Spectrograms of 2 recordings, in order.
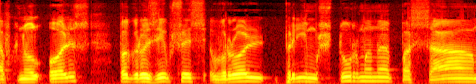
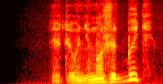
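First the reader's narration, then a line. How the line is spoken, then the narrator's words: Whisper. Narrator (Russian): прошептала Кана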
